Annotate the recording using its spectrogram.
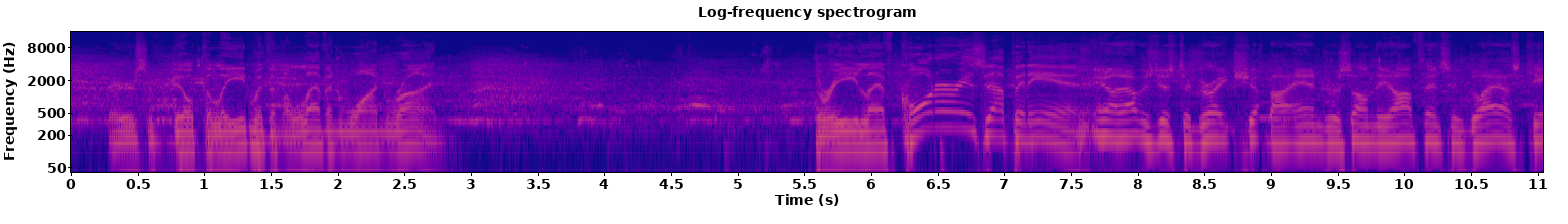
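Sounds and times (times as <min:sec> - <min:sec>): crowd murmur in large hall: 0:00.0 - 0:11.0.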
